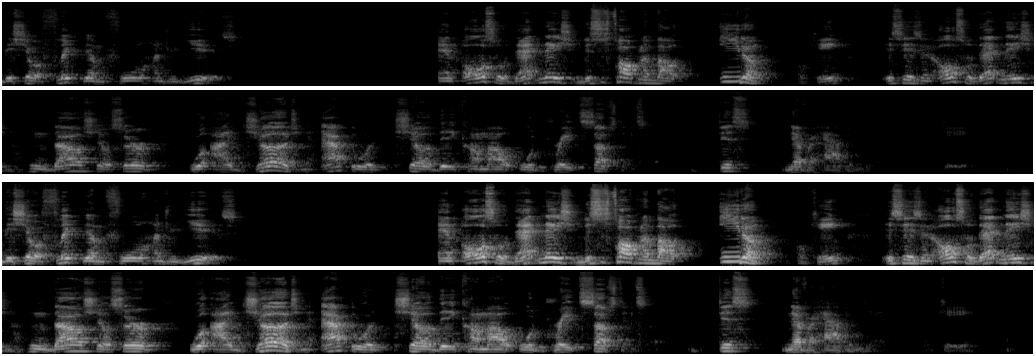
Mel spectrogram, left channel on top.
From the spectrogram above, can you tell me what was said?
shall afflict them 400 years. And also that nation, this is talking about Edom, okay? It says, and also that nation whom thou shalt serve will I judge, and afterward shall they come out with great substance. This never happened yet, okay?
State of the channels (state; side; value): quieter; left; 8.0 dB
